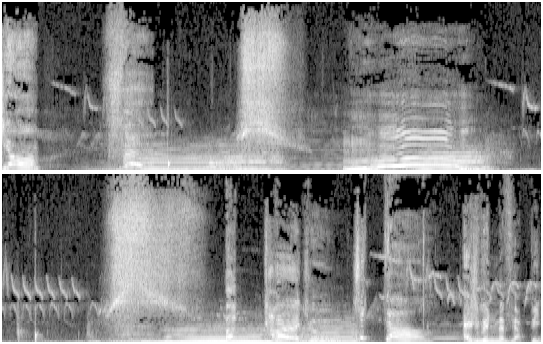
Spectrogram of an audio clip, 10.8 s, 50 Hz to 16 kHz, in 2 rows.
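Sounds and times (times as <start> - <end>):
cows mooing: 0.9 - 5.2, 6.5 - 10.1
speech: 1.1 - 2.5, 3.4 - 4.0, 8.3 - 10.7.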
